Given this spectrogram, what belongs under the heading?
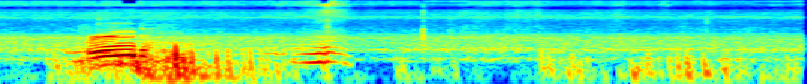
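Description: Honeybees humming around an open hive during a brood frame inspection, a soft continuous buzz with a louder, closer pass near the start and small rustles and knocks throughout.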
